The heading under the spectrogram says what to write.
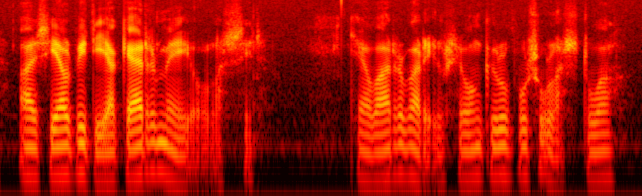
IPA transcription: ɑi siæl piti jɑ kærmei olːɑs sit siæl ʋɑrʋɑril se oŋ kyl pusulɑs tuɑl

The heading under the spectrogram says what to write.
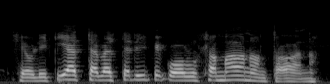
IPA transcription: se oli tiætːæʋæ si̥tːe ripːikoulusːɑ mɑːnɑntɑːĭnɑ

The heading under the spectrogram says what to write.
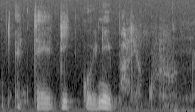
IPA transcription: etːei tikːui niː pɑljo kulunːu

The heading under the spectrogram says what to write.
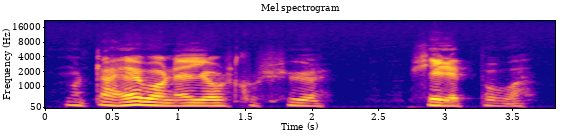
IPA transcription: mutːɑ heʋone joskus syø silĭpːuʋɑ

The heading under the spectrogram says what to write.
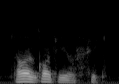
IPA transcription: toiŋ kotios sitæ̥

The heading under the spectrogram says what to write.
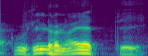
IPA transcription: kun silːon ɑjetːiː

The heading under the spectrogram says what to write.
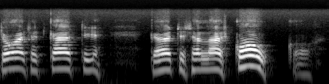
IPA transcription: toiset kæytːi kæytːi selːɑist koukːɑː

